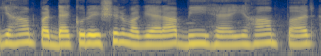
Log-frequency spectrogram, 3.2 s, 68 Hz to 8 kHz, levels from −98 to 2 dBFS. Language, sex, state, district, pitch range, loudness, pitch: Hindi, female, Maharashtra, Mumbai Suburban, 195-210 Hz, -16 LUFS, 200 Hz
